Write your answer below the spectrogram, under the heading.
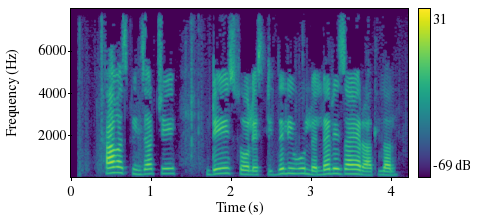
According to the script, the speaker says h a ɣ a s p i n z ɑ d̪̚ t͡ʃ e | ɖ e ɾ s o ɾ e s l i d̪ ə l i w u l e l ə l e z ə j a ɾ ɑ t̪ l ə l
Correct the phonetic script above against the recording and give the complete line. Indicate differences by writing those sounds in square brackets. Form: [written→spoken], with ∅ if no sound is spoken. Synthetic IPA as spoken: h a ɣ a s p i n z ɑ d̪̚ t͡ʃ e | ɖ e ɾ s o [ɾ→l] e s l i d̪ ə l i w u l [e→a] l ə [l→ɾ] e z [ə→ɑ] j a ɾ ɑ t̪ l ə l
